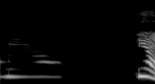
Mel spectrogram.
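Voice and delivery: tiny high, soft mewing; faint high-pitched kitten cries; little kitten meows. Retold or imitated. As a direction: mew like baby kittens. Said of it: "the little kittens are".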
